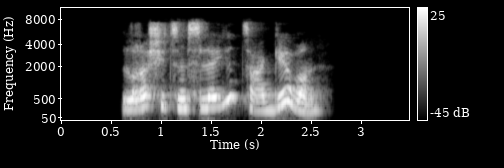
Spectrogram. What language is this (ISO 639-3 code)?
kab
